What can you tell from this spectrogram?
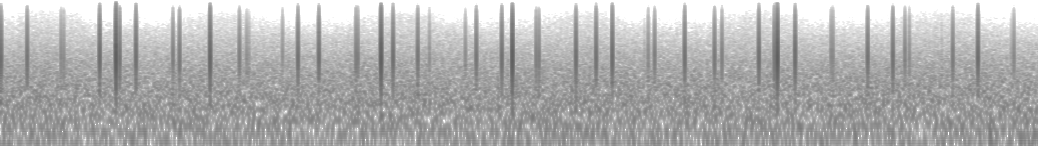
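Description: Near silence: a faint hiss with short, sharp clicks at irregular spacing, a few each second.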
